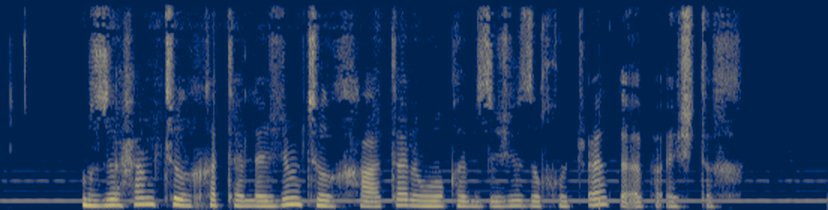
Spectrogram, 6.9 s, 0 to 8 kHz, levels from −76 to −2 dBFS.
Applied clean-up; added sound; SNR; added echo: none; Wind instrument, woodwind instrument; 16 dB; none.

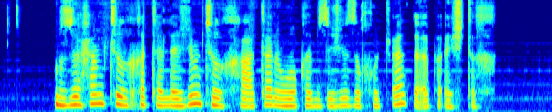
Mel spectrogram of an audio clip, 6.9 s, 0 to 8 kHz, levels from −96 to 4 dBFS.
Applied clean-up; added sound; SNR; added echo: neural separator model SepFormer DNS4.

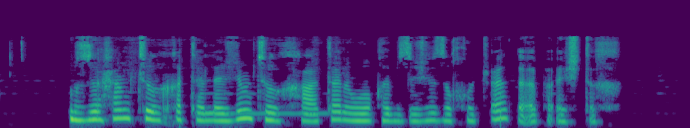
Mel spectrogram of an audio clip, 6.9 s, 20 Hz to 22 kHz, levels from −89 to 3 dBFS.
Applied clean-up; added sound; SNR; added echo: classical method Wiener filter.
